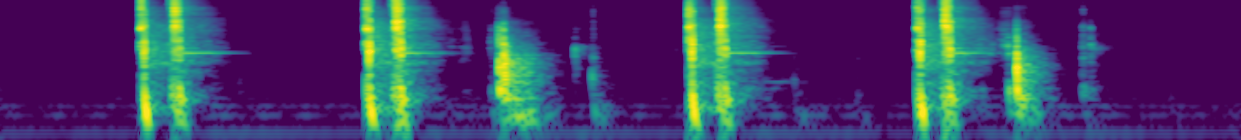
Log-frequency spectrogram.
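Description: Senco pneumatic stapler firing staples into a wooden box: about five sharp shots roughly a second apart, each a quick double snap followed by a brief ringing tone.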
